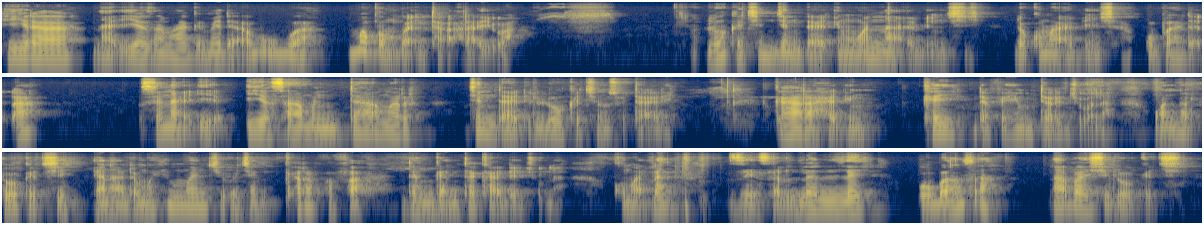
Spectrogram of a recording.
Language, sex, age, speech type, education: Hausa, male, 15-29, spontaneous, tertiary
